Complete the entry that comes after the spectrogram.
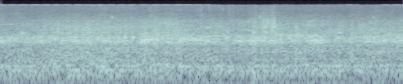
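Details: Many Indian ducks, hundreds in number, feed in water and keep up a busy wash of harsh quacks and honking notes, with faint low background hum.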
